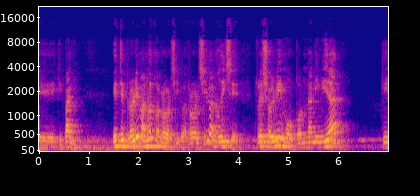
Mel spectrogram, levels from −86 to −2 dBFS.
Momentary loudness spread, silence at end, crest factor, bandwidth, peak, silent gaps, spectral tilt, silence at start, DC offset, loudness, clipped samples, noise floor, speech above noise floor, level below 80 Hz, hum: 17 LU; 0 s; 18 dB; 15 kHz; -4 dBFS; none; -6.5 dB/octave; 0 s; under 0.1%; -21 LUFS; under 0.1%; -45 dBFS; 25 dB; -52 dBFS; none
